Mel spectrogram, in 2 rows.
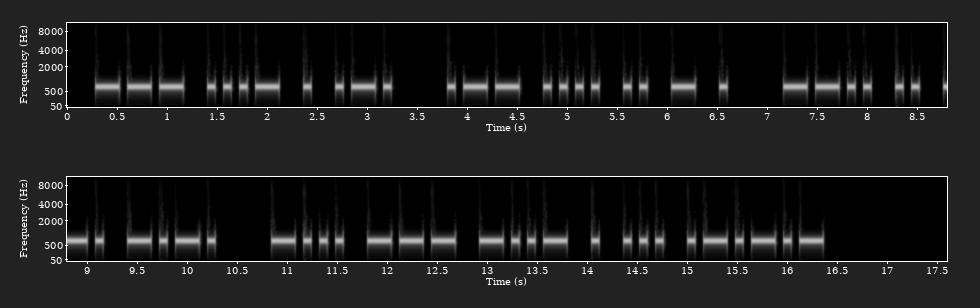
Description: Morse code, heard as a keyed tone, about 15 wpm, 700 Hz. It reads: OVER WHITE ZINC BOXES.
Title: Pangram Challenge v2 - 15wpm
